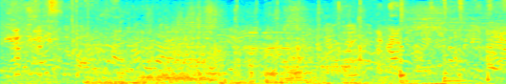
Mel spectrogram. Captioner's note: lion roaring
